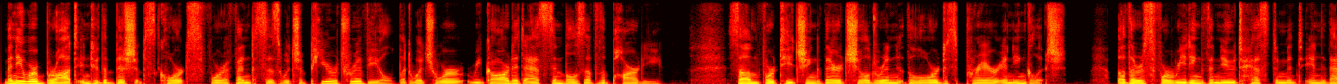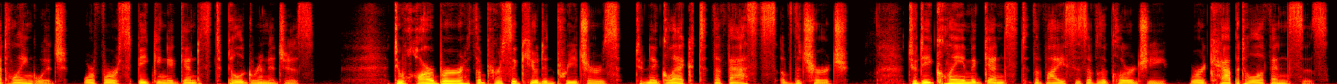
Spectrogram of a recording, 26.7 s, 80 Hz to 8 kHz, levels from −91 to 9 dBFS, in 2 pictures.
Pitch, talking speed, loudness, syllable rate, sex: 115 Hz, 155 wpm, -22 LUFS, 4.7 syllables/s, male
